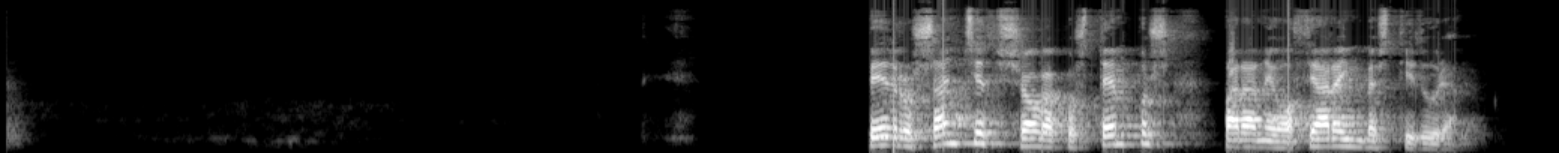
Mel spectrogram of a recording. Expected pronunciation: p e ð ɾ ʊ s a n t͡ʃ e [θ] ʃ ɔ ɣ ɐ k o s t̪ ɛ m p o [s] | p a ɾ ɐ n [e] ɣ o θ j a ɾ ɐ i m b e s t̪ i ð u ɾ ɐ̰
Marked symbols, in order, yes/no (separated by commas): yes, yes, yes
